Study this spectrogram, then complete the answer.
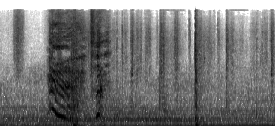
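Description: A knife stabs into flesh with a dull thud.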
